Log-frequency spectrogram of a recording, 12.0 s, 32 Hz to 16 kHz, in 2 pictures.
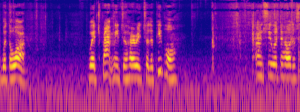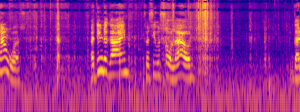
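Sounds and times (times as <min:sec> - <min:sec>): plastic snack bag crinkling: 0:09.2 - 0:11.8.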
